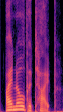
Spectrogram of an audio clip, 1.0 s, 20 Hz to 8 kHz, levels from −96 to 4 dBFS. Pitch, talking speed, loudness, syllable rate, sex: 205 Hz, 250 wpm, -19 LUFS, 8.5 syllables/s, female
